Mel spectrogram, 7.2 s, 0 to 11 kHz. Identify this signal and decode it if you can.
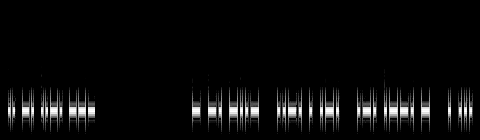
Morse code, heard as a keyed tone, about 33 wpm, 700 Hz. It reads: INFO TNX FER RPT ES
